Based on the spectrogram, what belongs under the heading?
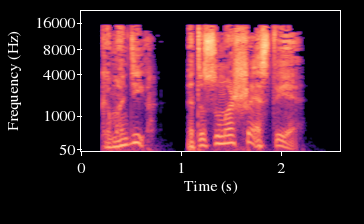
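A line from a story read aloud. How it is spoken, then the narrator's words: Hissed reply. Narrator (Russian): прошипел в ответ Катон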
